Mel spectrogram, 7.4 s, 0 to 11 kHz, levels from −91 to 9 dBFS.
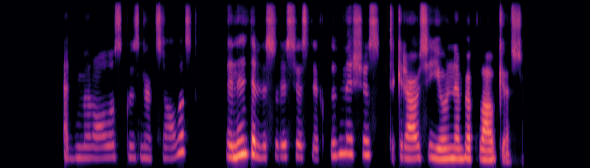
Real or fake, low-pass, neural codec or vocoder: fake; 9.9 kHz; codec, 24 kHz, 1.2 kbps, DualCodec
